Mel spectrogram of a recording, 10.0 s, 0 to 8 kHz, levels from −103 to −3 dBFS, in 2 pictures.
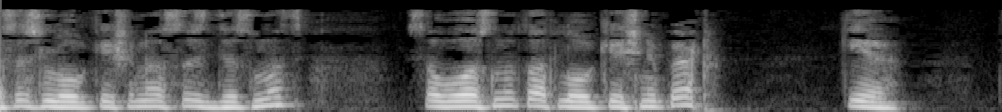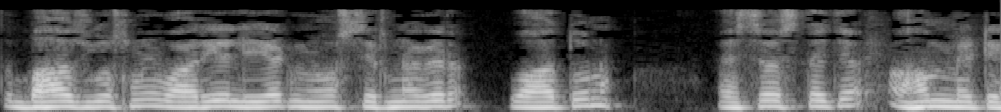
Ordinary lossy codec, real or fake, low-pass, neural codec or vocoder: MP3, 24 kbps; real; 7.2 kHz; none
